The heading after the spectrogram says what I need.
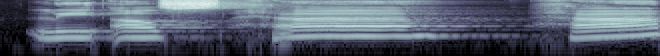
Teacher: mad thobi'i muqaddar sebab ada huruf ha dengan harakat fathah berdiri cara bacanya panjang dua harakat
